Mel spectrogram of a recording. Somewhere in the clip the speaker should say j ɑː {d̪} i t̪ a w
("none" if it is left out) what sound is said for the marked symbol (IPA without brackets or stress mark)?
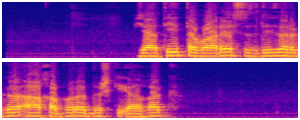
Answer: t̪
